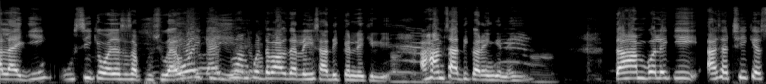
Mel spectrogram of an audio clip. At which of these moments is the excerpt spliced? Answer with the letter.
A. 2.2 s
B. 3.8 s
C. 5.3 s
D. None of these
A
